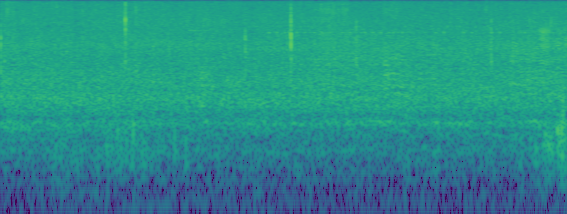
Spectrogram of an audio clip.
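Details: Foraging bees bringing pollen home to the hive produce a constant wing buzz, a smooth mid-pitched hum that swells slightly at the end, with scattered faint clicks.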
